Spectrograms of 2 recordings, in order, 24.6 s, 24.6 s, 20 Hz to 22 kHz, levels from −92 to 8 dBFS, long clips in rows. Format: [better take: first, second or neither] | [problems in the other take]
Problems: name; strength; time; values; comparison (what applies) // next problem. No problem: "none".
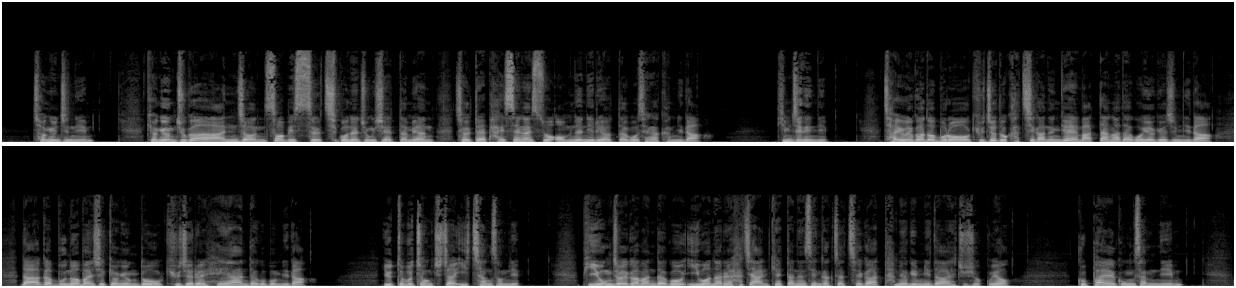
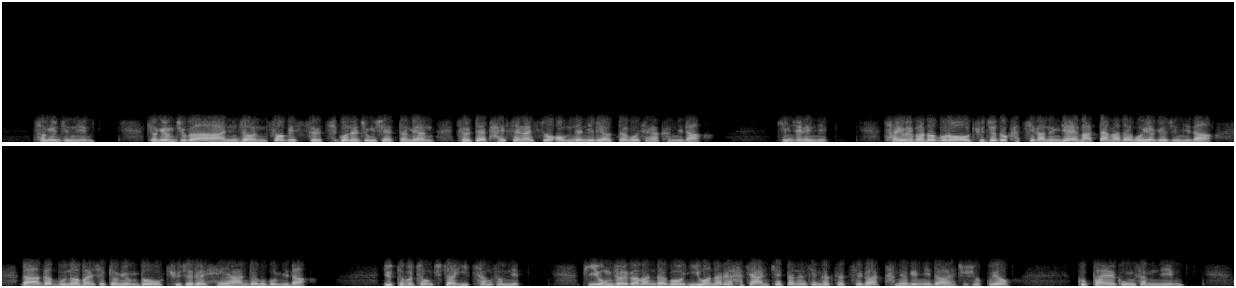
first | phone-call audio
